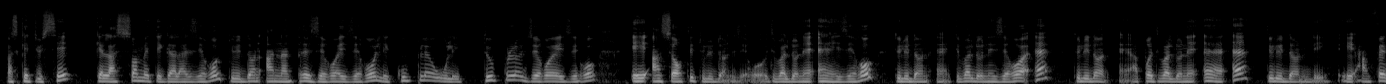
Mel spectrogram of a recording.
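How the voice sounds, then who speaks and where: A man with a Congolese French accent teaches a recorded lesson in a mid-range voice. He explains patiently and step by step. He often pauses on fillers and checks that his listeners follow. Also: mid-range voice, mellow. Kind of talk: recorded lecture.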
